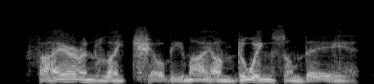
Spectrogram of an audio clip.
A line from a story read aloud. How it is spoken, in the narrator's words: rasped the robed figure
